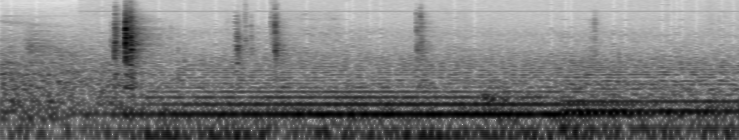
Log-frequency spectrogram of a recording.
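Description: A sharp click about a second in, then a few lighter clicks of an apartment door's lock and latch as the door is unlocked and opened. A low, steady music drone comes in with the first click and holds.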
